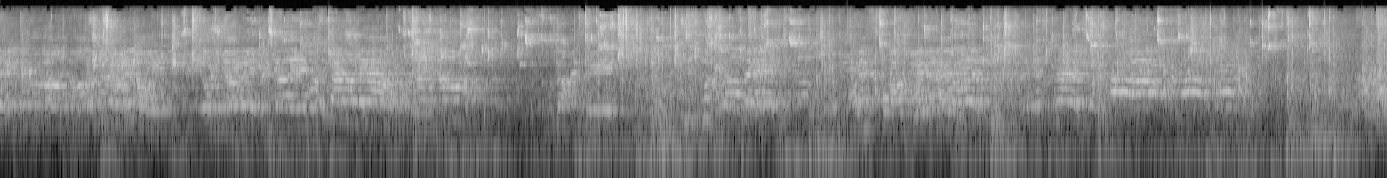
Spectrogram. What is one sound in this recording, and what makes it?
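A ball thuds as players kick it on a hard indoor court.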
